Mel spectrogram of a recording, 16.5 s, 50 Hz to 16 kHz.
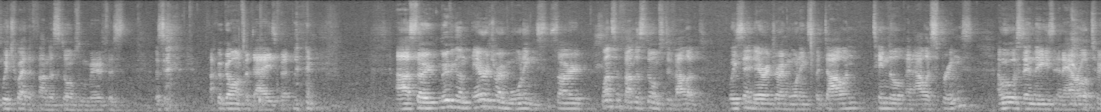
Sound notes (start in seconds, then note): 3.6 chuckles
